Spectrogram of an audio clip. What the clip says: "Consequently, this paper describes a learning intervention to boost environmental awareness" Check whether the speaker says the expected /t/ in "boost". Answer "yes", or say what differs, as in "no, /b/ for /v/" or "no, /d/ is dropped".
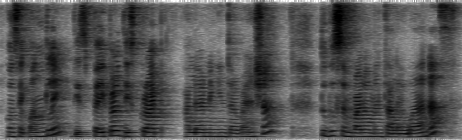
no, /t/ is dropped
